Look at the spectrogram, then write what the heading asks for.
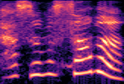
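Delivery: shouting. Calling out a character's name during the game: shouting the name. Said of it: "I shouted that!".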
